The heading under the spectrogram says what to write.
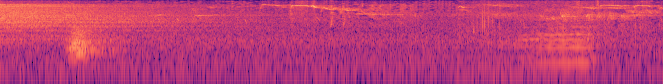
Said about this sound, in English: These were not your average contented cows. They were cows born for trouble.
